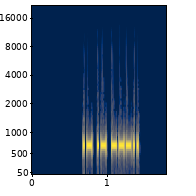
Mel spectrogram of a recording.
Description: Morse code, heard as a keyed tone, about 51 wpm, 700 Hz. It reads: AA8
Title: USA Call Sign Prefixes - 50wpm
